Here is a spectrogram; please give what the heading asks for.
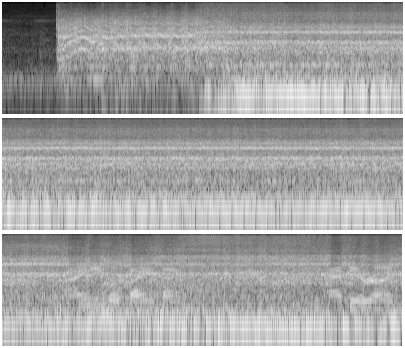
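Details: Jeep Cherokee XJ, restart after a blown fuse that had caused a breakdown was replaced: brief fuel pump whir, then the engine catches within a second and settles into a steady, even idle with no misses; normal start.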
